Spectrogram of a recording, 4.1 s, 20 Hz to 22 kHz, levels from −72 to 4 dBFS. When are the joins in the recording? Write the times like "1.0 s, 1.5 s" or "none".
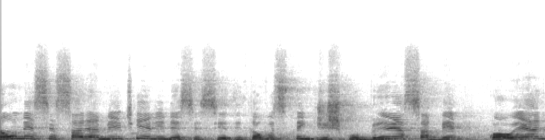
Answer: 1.0 s, 2.4 s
